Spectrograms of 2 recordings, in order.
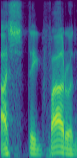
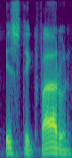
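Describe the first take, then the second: First: The word begins with an a vowel. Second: The word begins with an i vowel. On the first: The speaker calls it wrong. "Tidak astighfarun" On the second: The speaker calls it right. "tapi harus istighfarun"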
